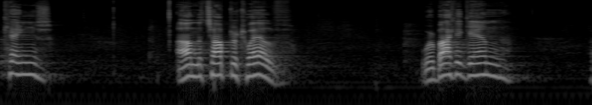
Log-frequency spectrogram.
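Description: An elderly man speaks slowly and calmly through a microphone, pausing between phrases.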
